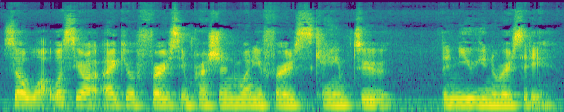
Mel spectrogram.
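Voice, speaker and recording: A young woman hosting a relaxed student podcast, asking questions in a casual conversational way. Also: lowish voice, normal speed. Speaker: podcast host. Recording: faint background noise, room ambience.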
